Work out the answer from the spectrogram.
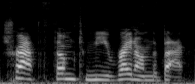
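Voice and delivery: plain reading voice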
